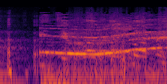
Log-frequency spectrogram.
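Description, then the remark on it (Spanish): The siren of a police patrol car in Mexico, taken by a group of drunk friends, kicks in after a brief rustle, wailing loud with a steady tone that slowly climbs in pitch, over a rumbling background. “Saludando a todo el parche desde la patrulla de la policía en esa rasca y con la sirena”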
